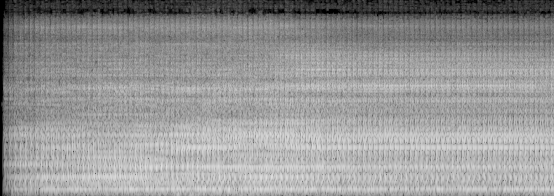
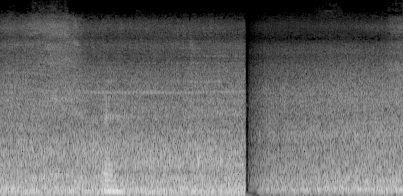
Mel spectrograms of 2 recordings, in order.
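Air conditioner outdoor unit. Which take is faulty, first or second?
first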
